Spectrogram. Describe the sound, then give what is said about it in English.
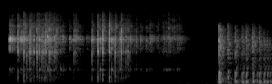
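A six-sided die, one of a set from D6 to D100, rattles and clatters across a hard surface in quick, bright clicks, settling after a couple of seconds, followed by a brief pause and a short, fuller clattering burst; it lands on a one. No voices. “So I've got a D6 through a D100. And whatever the dice rolls on, I will click that.”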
